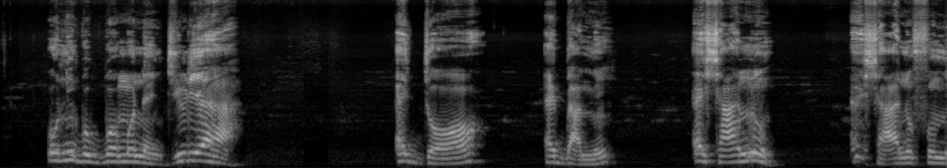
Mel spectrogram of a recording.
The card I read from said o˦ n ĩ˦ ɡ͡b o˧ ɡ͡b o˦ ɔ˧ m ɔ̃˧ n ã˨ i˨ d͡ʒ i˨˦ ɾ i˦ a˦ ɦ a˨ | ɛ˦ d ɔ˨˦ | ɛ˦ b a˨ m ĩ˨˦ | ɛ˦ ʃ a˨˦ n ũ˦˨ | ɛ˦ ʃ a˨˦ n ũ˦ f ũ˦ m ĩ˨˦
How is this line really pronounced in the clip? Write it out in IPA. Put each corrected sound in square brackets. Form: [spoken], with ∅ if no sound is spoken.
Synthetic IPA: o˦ n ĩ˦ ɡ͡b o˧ ɡ͡b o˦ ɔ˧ m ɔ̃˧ n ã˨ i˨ d͡ʒ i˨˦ ɾ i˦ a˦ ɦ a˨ | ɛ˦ [d͡ʒ] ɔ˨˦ | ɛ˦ [ɡ͡b] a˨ m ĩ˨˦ | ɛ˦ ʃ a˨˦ n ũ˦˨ | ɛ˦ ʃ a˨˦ n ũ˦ f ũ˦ m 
